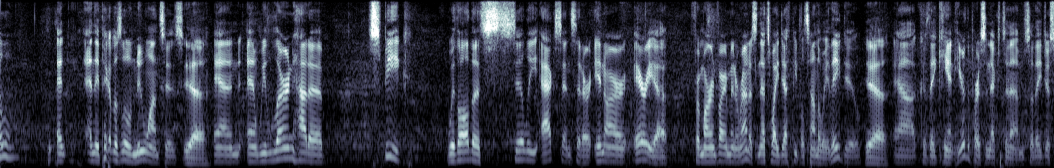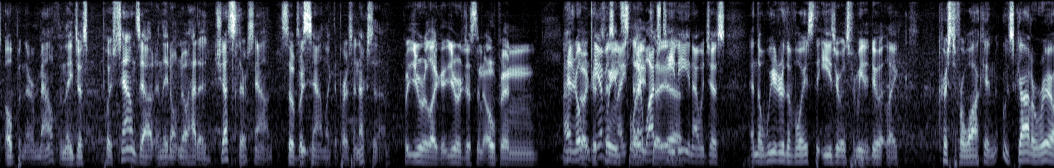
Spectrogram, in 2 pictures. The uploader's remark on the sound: live from Las Vegas on Radio Row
